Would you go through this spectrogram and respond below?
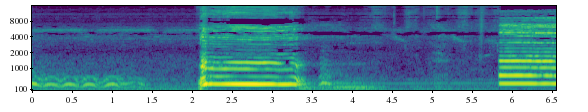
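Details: Bloodhound howling: a wavering, quavering howl rises and falls in quick undulations, then breaks into a loud, sustained, even-pitched bay with strong overtones, a soft lower moan, silence, and another loud bay starting.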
